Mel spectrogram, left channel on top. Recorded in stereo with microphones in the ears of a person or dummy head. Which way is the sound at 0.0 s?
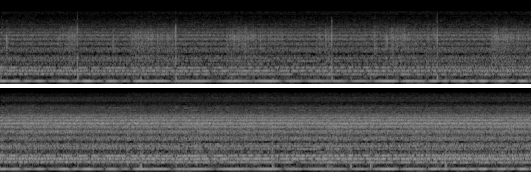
35° right (ahead or behind).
